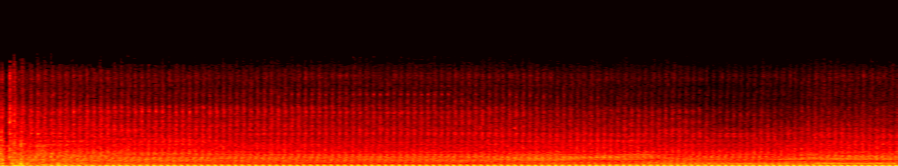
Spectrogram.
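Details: Troy-Bilt Bronco riding tractor with Kohler Courage engine, unstarted for over a year, after fitting a Walbro carburetor, new spark plug, fresh fuel and blown-out lines: strong, even low thumping about three beats a second, steady, no stumbles; idles healthy.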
